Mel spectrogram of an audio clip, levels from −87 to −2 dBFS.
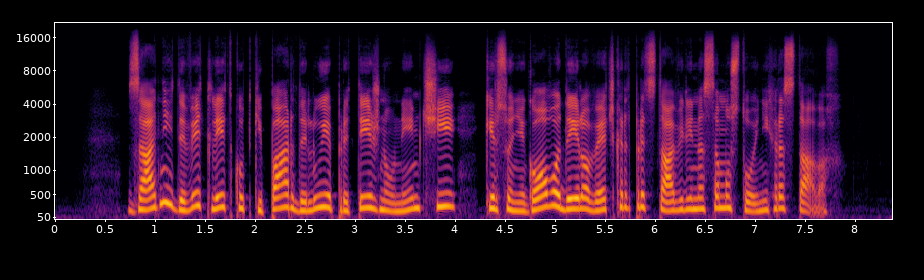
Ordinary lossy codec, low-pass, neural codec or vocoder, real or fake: none; 19.8 kHz; autoencoder, 48 kHz, 128 numbers a frame, DAC-VAE, trained on Japanese speech; fake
